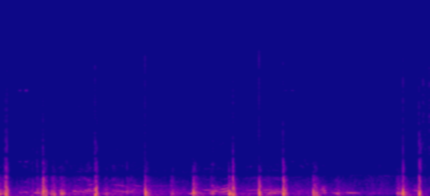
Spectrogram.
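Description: Aerial firework shells bursting in a rapid run of sharp bangs, about two a second.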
